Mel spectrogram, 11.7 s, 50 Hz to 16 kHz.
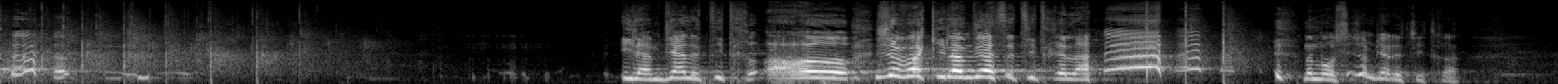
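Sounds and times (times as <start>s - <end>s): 
laughter: 0.0s - 1.5s, 7.9s - 9.7s
audience applause for the director general: 0.0s - 2.9s
speech: 4.7s - 8.4s, 9.8s - 11.0s.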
